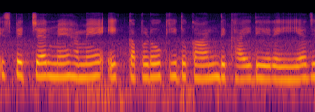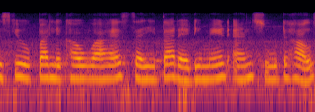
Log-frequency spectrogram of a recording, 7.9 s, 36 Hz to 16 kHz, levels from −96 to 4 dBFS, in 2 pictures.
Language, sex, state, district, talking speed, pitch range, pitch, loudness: Hindi, female, Bihar, Sitamarhi, 175 wpm, 220-250 Hz, 235 Hz, -22 LUFS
